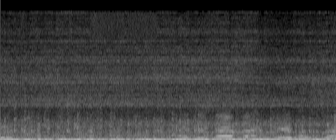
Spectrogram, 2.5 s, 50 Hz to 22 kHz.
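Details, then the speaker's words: Abandoned Chevrolet C10 project V8 idling with no exhaust fitted and good oil pressure: deep, even low burble with steady firing pulses and no knocks or misses; a healthy motor. "Oil's popping great. I think that's a pretty healthy motor if you ask me."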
